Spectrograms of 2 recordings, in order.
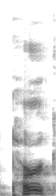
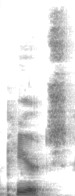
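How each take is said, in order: First: It sounds like the English word perk. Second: It does not sound like the word perk. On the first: The speaker calls it wrong. "it's a mispronunciation when you say perk" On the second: The speaker calls it right. "The perk is actually the Pirc"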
